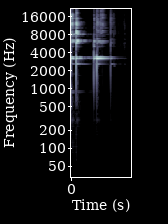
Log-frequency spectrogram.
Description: Household Glass Wine Bottle Fall To Ground Doesn't Break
